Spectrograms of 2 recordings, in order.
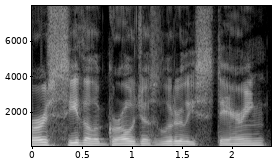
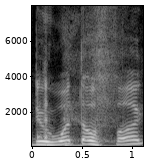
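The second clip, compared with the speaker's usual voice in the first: higher, slow, drawn-out disbelief; stunned disbelief; 6 semitones higher, slower than usual. Retold or imitated. Retelling to his co-host how they reacted to the creepy scene, stunned drawn-out disbelief. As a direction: let the shock stretch every word. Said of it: "me and him are losing our shit".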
